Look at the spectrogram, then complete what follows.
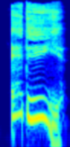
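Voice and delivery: high, loud shout of a name; angry shout. Acted. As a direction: yell his name angrily, pitch leaping up. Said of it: "Roxy shouts at him. She's angry".

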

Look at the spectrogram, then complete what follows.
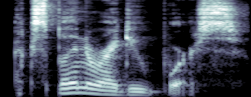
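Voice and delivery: ordinary delivery

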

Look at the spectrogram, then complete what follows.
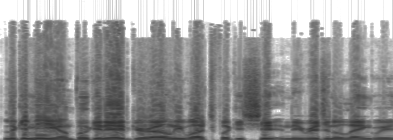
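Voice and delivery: mock a know-it-all; mocking snob. Mocking friend's snobby voice.

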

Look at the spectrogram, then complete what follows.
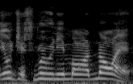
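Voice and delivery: high-pitched put-upon punter; mock complaint. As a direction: imitate a customer complaining, voice lifted high. Imitating a complaining refused punter.

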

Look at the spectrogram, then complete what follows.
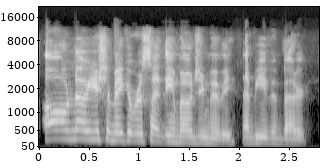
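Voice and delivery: loud, fast gleeful pitch; excited suggestion. Real, not acted. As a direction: blurt it out with glee.

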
